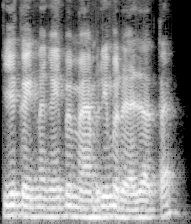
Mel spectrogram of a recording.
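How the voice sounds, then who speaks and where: A man teaches a programming lesson, pausing often to quiz his students and wait for them to answer. His voice sits at an ordinary middle pitch. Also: fairly even intonation. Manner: asks the class questions and waits for answers. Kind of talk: classroom coding lesson.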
